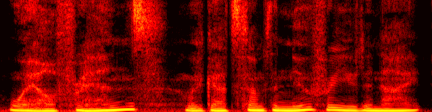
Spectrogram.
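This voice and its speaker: An actress playing a chatty, easygoing overnight radio disc jockey in an audio drama, with a folksy, informal manner. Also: female voice, rumbling low, a little slow, dark tone, a little hiss or hum. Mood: friendly on-air. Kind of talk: naturalistic audio drama acting.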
